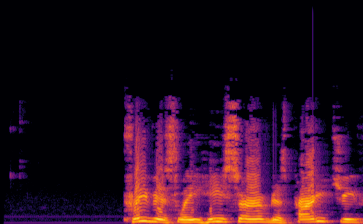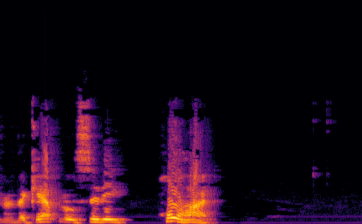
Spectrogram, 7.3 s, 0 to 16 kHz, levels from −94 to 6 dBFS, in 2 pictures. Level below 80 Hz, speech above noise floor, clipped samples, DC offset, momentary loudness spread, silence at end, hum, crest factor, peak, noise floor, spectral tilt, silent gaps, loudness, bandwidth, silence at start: -60 dBFS; 59 dB; under 0.1%; under 0.1%; 7 LU; 1.5 s; none; 14 dB; 0 dBFS; -70 dBFS; -5.5 dB/octave; none; -12 LUFS; 9.2 kHz; 1.25 s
